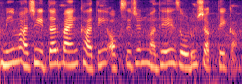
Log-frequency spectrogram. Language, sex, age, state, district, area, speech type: Marathi, female, 18-30, Maharashtra, Mumbai Suburban, urban, read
